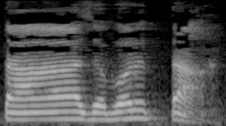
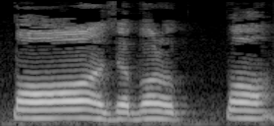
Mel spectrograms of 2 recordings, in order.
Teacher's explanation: তা টা আমরা পাতলা করে উচ্চারণ করব আর ত টা মোটা করে উচ্চারণ করব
